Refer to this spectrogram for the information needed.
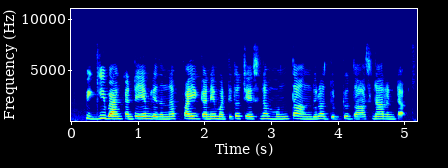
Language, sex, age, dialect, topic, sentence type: Telugu, female, 60-100, Southern, banking, statement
